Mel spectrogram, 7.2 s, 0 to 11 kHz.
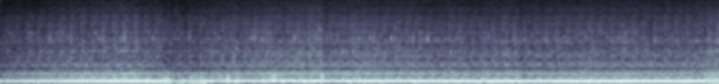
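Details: Caterpillar 302.7D CR mini excavator diesel just after a cold start: even, steady idle with a firm low hum and light clatter, no misses or knocks; a healthy warm-up idle.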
